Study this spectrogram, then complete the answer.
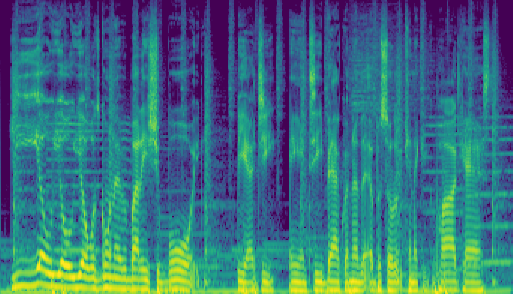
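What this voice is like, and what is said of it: Radio announcer voice. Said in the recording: “I got my radio announcer voice going.”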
